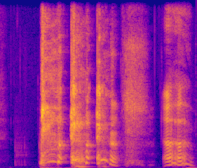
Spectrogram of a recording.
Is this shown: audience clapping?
no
